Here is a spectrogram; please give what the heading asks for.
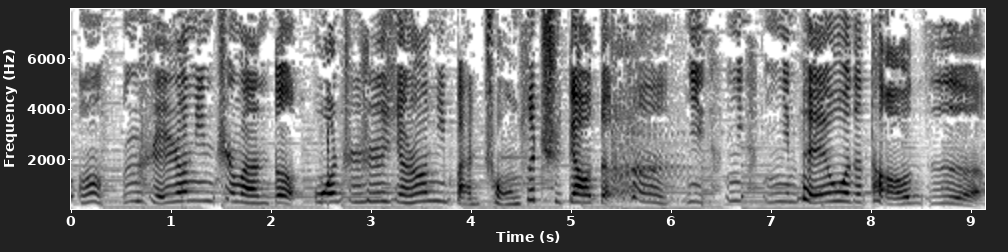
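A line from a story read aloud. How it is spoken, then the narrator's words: Loud crying. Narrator (Chinese): 闺女就大哭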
